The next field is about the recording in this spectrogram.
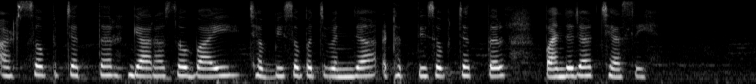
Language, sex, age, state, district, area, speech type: Punjabi, female, 18-30, Punjab, Mansa, urban, spontaneous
